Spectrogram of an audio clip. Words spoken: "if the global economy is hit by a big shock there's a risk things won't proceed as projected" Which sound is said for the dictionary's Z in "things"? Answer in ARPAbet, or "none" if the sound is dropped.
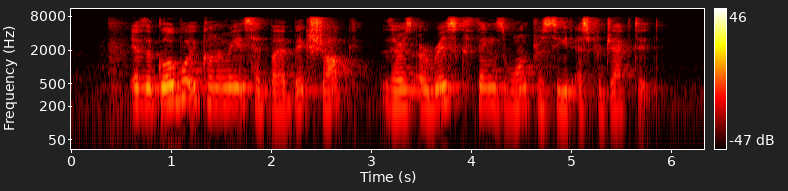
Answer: Z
